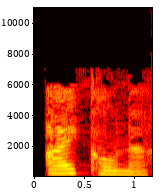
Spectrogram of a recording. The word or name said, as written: aikona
